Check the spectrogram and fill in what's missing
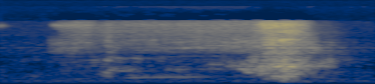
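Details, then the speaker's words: Podcaster's own mechanical ventilator heard during speech: soft airy hiss swelling into a louder rushing puff as one breath is delivered. "Hello, everyone. My name is. That noise you're hearing is my ventilator."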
